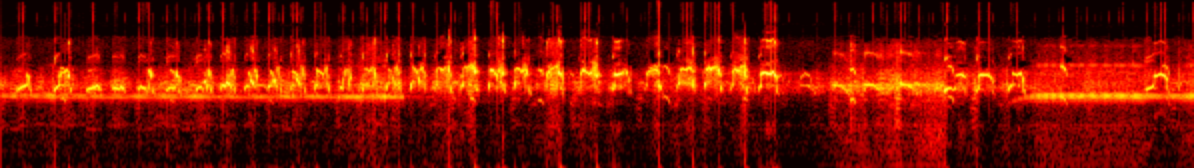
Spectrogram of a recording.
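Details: An eagle raising its young: a quick series of short, high chirps repeated several times per second, pausing briefly, then resuming more loosely over a steady high insect-like drone.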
